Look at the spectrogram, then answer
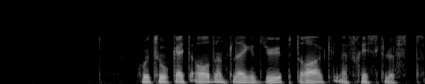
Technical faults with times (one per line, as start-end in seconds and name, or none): none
